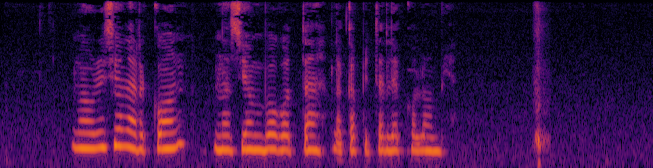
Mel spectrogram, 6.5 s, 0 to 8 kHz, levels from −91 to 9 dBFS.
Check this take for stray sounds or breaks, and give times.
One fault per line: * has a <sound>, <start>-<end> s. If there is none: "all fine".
* has a whoosh, 5.3-5.5 s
